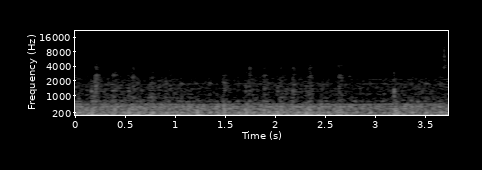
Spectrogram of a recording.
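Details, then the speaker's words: Ford Transit Connect in for clutch replacement: rough low rumbling clatter at idle with clutch pedal pressed, won't go into any gear; suspected failed concentric slave cylinder or completely worn clutch, not yet confirmed. "it just won't go in gear in any gear in fact so that tells me the very common issue in this vehicle which is the concentric slave cylinder"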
